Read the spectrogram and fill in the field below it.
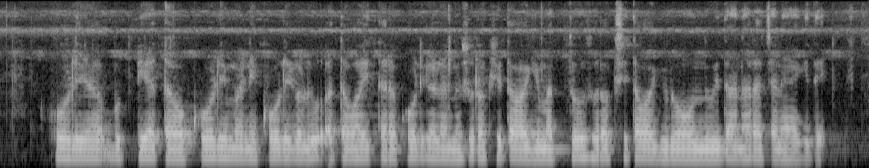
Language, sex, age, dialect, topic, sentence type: Kannada, male, 36-40, Coastal/Dakshin, agriculture, statement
